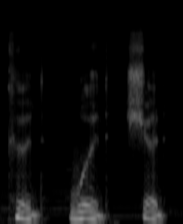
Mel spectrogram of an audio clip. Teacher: Los 3 verbos modales que contienen L's que no se pronuncian nunca. Y la OU, en este caso, siempre es una U corta.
